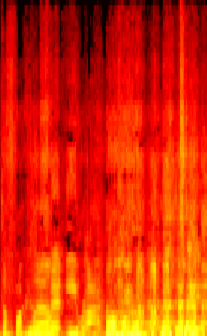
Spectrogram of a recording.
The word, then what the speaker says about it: E-Rock: What the fuck is a fat E-Rock? It rhymes with cock.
